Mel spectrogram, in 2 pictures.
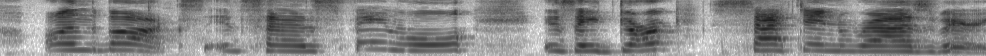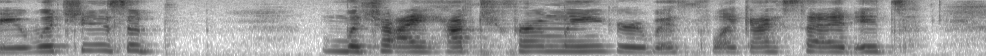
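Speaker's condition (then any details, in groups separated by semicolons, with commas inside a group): Cerebral palsy, spastic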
